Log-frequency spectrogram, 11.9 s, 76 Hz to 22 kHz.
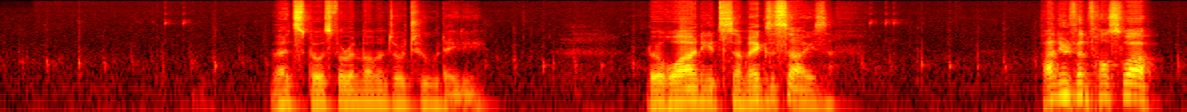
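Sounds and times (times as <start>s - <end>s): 
horse hooves clopping as mounted riders leave a courtyard: 0.0s - 11.8s
speech: 2.7s - 4.9s, 6.5s - 8.4s, 10.4s - 11.6s.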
